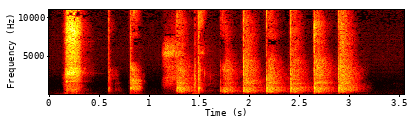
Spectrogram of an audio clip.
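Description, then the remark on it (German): Sharp hand claps from a single person, about ten in all: a few scattered ones, then a steady, even run that stops abruptly. There is no talking. “Applaus.”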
